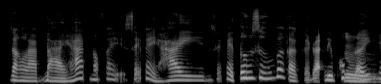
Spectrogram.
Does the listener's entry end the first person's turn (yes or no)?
yes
